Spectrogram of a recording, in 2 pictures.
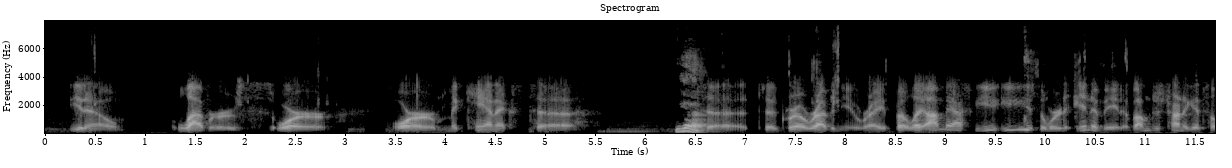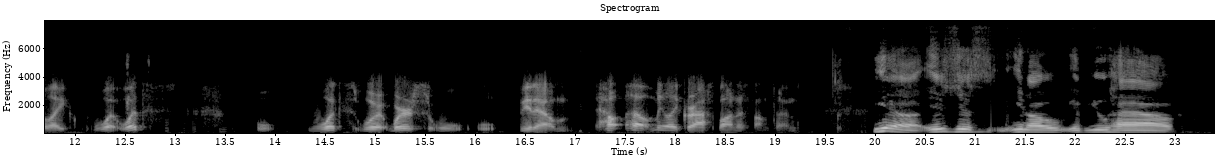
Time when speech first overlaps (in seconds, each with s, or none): none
